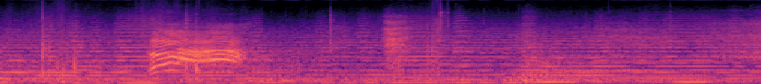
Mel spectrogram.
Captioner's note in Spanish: Zadrim gritando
